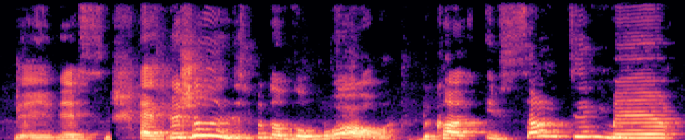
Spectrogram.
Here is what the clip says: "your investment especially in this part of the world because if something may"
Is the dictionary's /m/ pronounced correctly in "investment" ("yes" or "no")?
no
